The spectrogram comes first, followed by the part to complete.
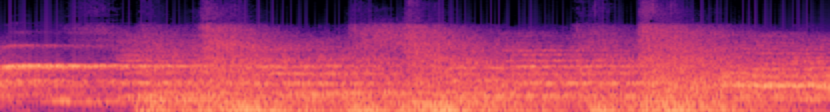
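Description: A run of heavy, low thuds starting about two-thirds of a second in: a high jumper's run-up footfalls and landing on the foam mat. Music plays underneath.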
